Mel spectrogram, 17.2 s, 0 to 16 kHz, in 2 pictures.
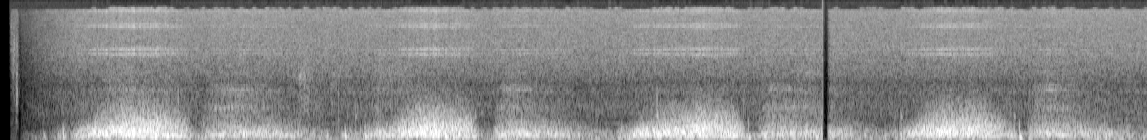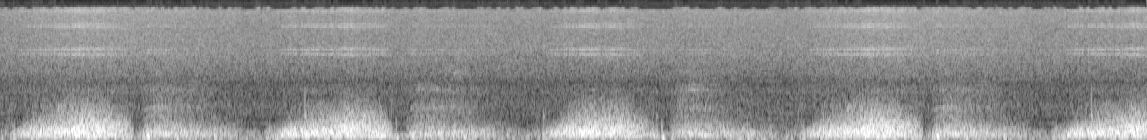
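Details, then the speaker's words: Harsh (rough) breathing on lung auscultation with a stethoscope: loud, coarse breath sounds at about 15 breaths a minute, inspiration and expiration equally long and coarse. "давайте послушаем как звучит жесткое дыхание"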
